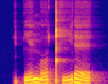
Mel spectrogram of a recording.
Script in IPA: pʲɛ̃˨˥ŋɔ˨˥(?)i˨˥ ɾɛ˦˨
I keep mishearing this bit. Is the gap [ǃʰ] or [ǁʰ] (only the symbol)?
ǃʰ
